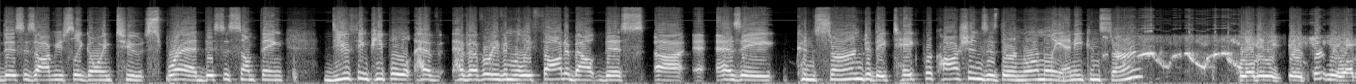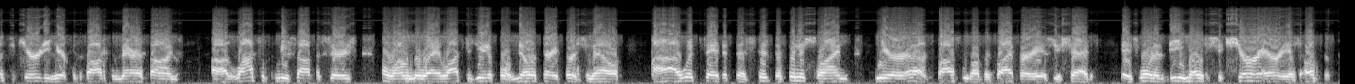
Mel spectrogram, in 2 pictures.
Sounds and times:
Speech: 0.0 - 11.4, 12.4 - 27.0.

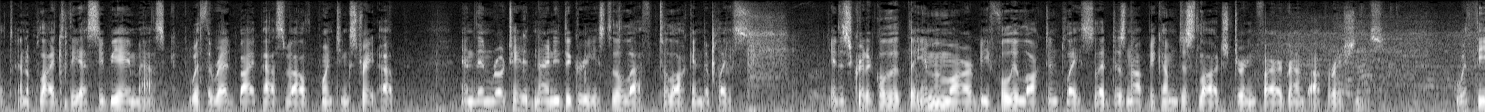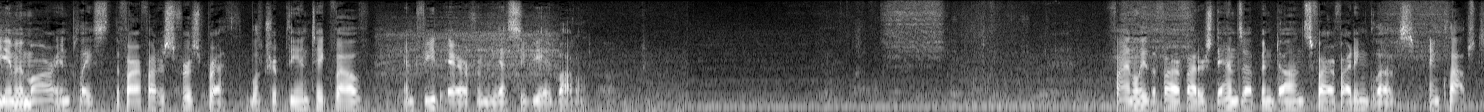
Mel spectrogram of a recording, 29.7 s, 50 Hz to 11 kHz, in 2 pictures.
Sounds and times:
Speech: 0.0 - 4.0, 4.6 - 7.5, 8.2 - 21.1, 23.0 - 29.6.

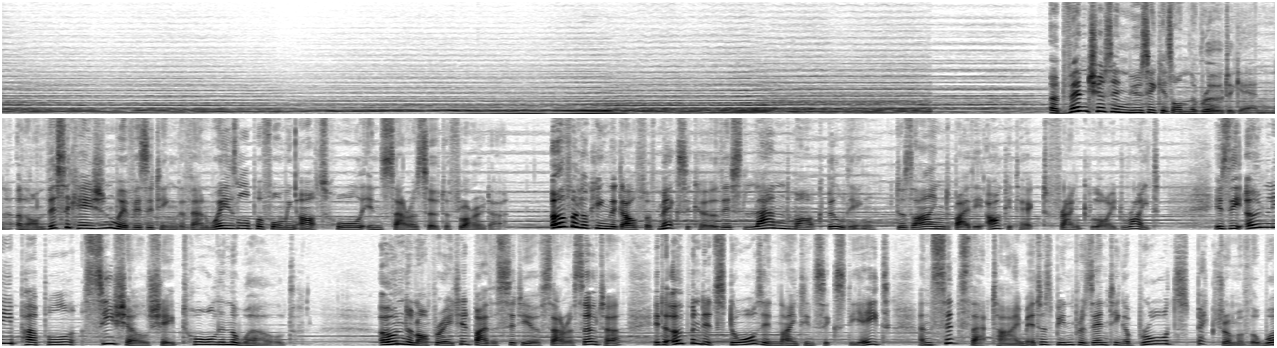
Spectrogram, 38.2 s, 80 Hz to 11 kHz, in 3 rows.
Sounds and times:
Music: 0.0 - 38.1
Speech: 10.5 - 28.4, 29.2 - 38.1.

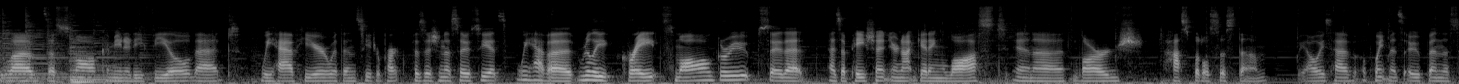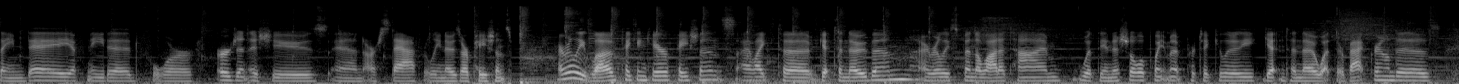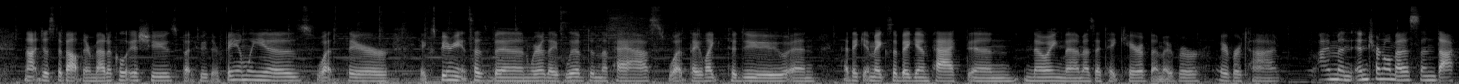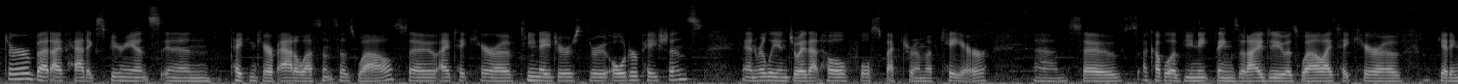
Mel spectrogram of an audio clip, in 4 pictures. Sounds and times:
Music: 0.0 - 58.3
Speech: 0.0 - 58.3.

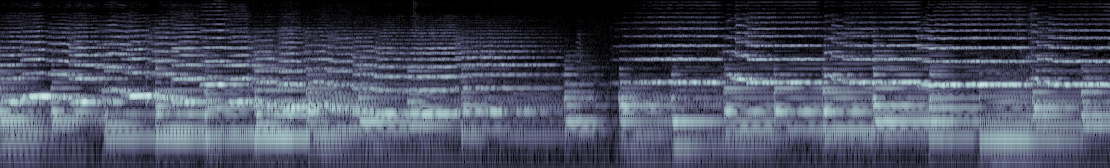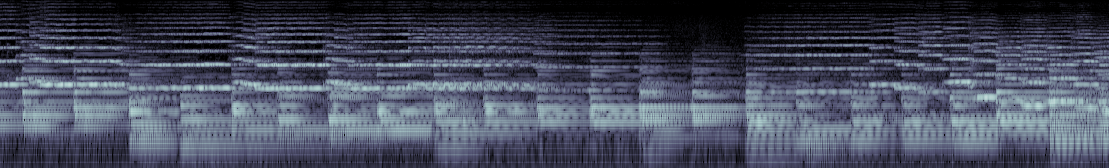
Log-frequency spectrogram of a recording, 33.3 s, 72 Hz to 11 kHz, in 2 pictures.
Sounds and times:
Violin, fiddle: 0.0 - 33.2.

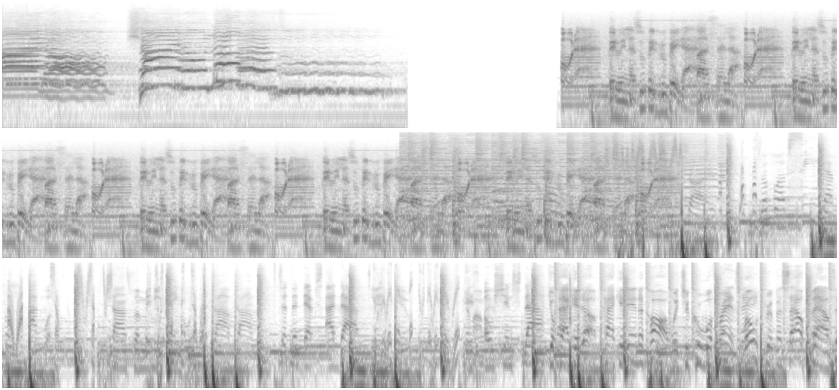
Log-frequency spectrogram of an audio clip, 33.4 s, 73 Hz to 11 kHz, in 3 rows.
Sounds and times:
Scratching (performance technique): 16.5 - 21.2, 26.9 - 28.7.

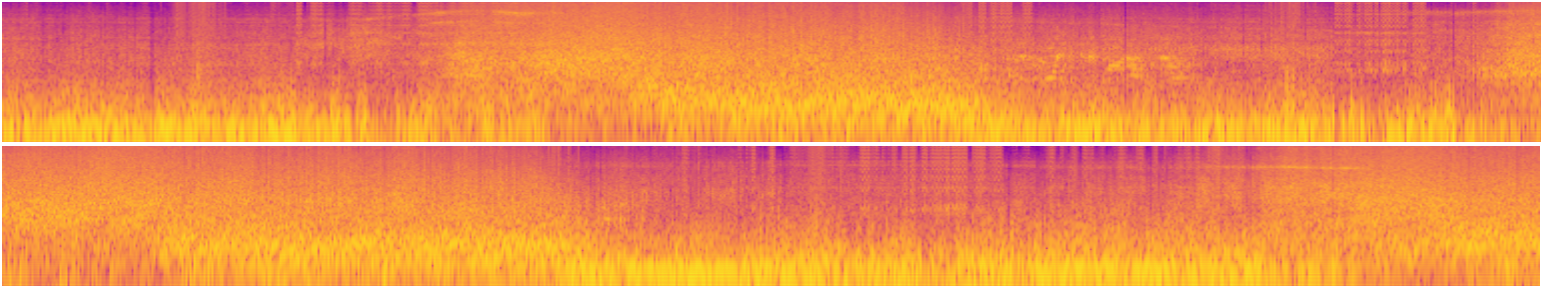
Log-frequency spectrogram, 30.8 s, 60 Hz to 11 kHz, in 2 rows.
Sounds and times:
Fixed-wing aircraft, airplane: 0.0 - 30.7
Speech: 10.0 - 12.0, 21.3 - 21.7.

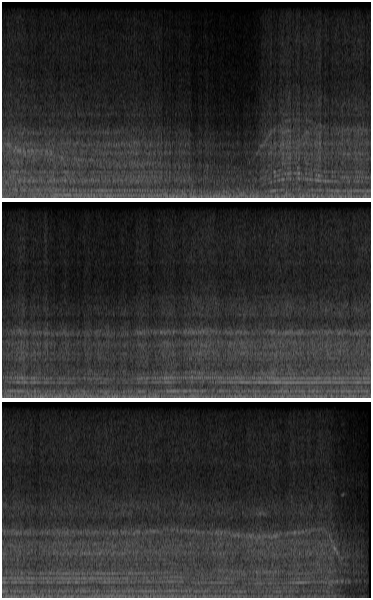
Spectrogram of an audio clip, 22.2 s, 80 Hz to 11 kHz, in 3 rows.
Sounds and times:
Truck: 0.0 - 22.1.

